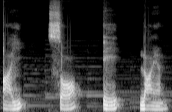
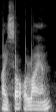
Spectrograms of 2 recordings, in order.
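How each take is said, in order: First: The article is a full, stressed 'ay'. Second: The article is a weak, reduced 'uh'. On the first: The speaker insists the claim is true. "आप जोर देकर कहेंगे" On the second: It is an ordinary, unemphatic statement. "हम लोग एक सरासरी बात करते हैं"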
